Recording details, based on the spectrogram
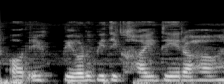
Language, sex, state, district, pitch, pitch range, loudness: Hindi, female, Punjab, Kapurthala, 190 Hz, 180-195 Hz, -15 LUFS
